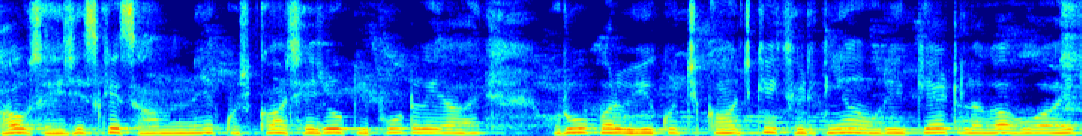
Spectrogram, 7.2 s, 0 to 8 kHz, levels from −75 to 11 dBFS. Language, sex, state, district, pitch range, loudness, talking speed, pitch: Hindi, female, Rajasthan, Churu, 215-230 Hz, -17 LUFS, 205 wpm, 220 Hz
